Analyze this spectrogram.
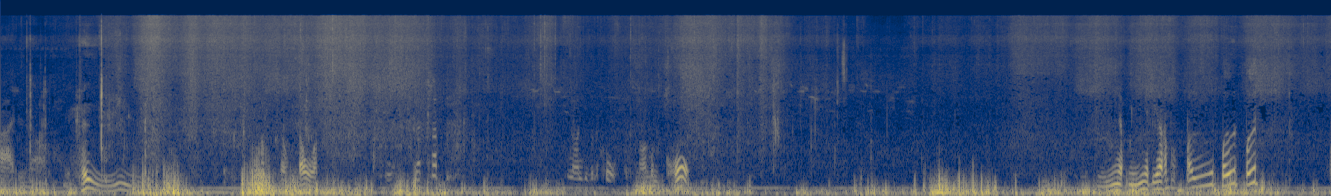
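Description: Dry rice stalks rustle and crackle as they are pushed aside.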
